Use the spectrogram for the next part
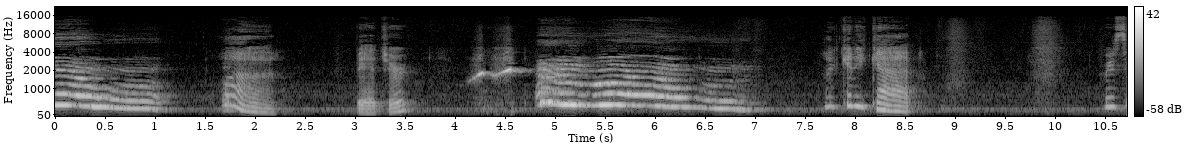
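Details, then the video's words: A dog howls a little while looking for his friend, giving drawn-out falling howls and a few short yelping rises, with a brief whistled note in the middle and quiet gaps between the calls. "A little howl"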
